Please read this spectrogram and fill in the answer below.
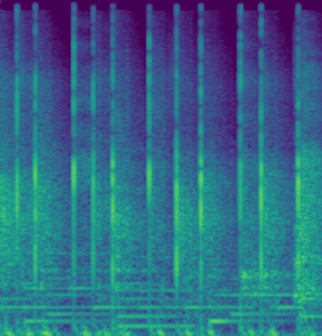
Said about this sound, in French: Applaudissez.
